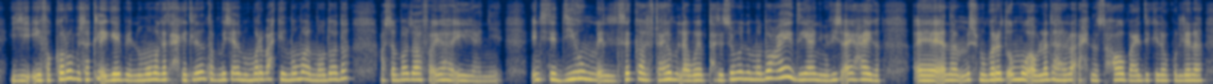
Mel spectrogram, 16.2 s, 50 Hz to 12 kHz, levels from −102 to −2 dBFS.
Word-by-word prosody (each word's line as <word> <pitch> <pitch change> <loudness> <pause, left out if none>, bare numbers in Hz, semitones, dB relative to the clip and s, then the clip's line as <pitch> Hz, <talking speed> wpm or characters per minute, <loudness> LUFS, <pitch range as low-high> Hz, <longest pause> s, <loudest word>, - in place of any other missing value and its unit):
ي 200 -1 -3
يفكروا 240 +7 +3
بشكل 250 0 -2
إيجابي، 230 +1 +3
إن 210 +1 -3
ماما 235 +3 +3
جات 240 0 +1
حكت 225 -2 -4
لنا، 260 +3 +2
طب 245 -4 -4
ماشي 240 +2 -1
أنا 240 - +1
بالمَرّة 240 +3 0
أحكي 255 -2 -2
لماما 245 +4 +1
عن 245 - 0
الموضوع 215 +3 0
ده، 285 +4 -3 0.4
عشان 220 0 -4
برضه 245 +1 0
أعرف 240 -1 -1
رأيها 225 0 -1
إيه، 205 -1 -4
يعني 185 +2 -12 0.4
أنتِ 240 +3 -1
تديهم 245 +2 +2
الثقة 200 +6 0
وتفتحي 225 0 -2
لهم 250 -1 +4
الأبواب، 215 0 0
تحسسيهم 225 +5 -1
إن 270 -1 0
الموضوع 255 +4 +1
عادي 310 -6 +2
يعني 240 -2 +1
ما 205 - -2
فيش 235 +3 -3
أي 245 +1 -1
حاجة، 235 -3 0 0.4
آآ 205 -1 +3
أنا 220 0 +1
مش 230 +4 -4
مجرد 230 +2 +3
أم 240 +2 +2
وأولادها، 225 0 +1
لأ 230 - -2
إحنا 215 -2 -6
صحاب 230 +1 -1
عادي 210 +1 -3
كده 215 0 -2
وكلنا. 215 0 -1
230 Hz, 190 wpm, -23 LUFS, 215-245 Hz, 0.4 s, لهم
